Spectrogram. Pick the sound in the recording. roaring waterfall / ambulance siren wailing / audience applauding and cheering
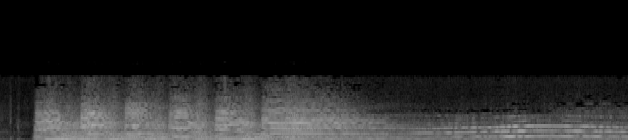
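ambulance siren wailing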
